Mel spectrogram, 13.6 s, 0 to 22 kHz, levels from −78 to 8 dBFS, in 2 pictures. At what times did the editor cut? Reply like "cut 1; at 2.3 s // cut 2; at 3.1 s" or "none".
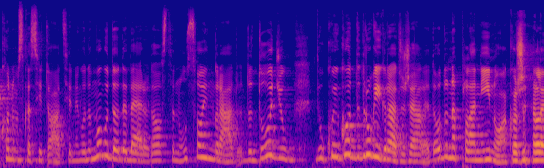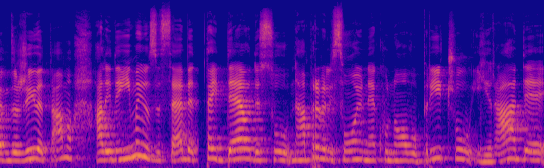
cut 1; at 9.3 s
